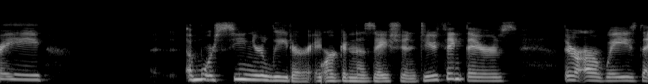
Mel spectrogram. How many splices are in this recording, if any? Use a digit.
3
